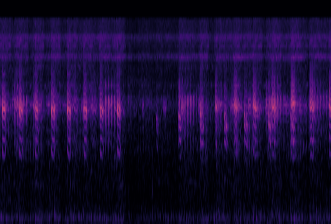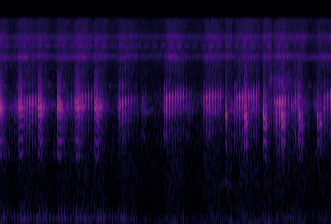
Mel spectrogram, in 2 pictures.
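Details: Small field frogs in rice paddies below hills in Isan, northeastern Thailand, call in a dense chorus of rapid, raspy clicking notes repeated several times a second.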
